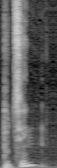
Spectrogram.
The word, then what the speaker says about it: poutine: Les Américains, comment ils prononcent, eux autres, Poutine? – Poutine. – Poutine, hein? – Oui, Poutine, c'est euh, comme. c'est Puis parfois, je vais l'avoir, je vais le voir inscrit P-O-U-T-E-E-N, comme teenager, teen, Poutine.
